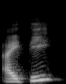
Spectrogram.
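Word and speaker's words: Haití: Haiti is Haiti, accent on the last I, and they are Haitiano, Haitiano.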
